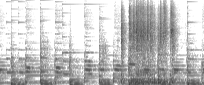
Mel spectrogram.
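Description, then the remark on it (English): Rapid, crisp clicking and fluttering bursts from a deck of cards being shuffled, repeating in short bouts before a longer riffle, fairly loud over a faint tonal background. “let's get that good shuffle that Ben can't hear because of Discord”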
